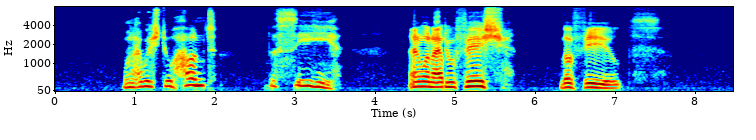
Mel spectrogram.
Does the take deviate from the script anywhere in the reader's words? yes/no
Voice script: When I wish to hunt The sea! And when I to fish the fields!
no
